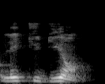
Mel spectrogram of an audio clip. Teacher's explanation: no voy a pronunciar la T, voy a decir solo l'étudiant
